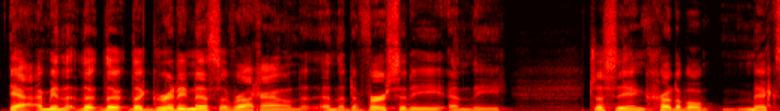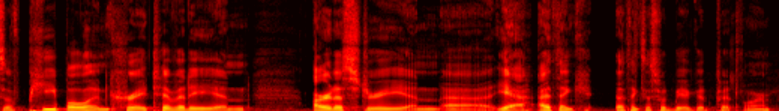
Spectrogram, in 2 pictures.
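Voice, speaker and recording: A pastor from America, appearing as a podcast guest, talks casually and thoughtfully in an interview, searching for his words. His voice is lowish, and he keeps a moderate pace.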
